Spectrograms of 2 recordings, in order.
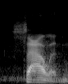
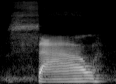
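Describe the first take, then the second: First: Said in the usual way. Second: Sal-ad said in two clear beats, a little higher; split in syllables. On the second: Shown as a demonstration. Teacher splitting salad into syllables for the class. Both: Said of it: "Let's go".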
